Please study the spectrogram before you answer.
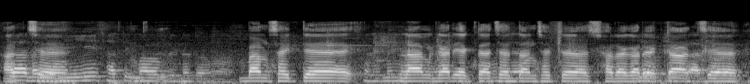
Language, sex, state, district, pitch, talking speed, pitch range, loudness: Bengali, male, Tripura, West Tripura, 145 Hz, 105 wpm, 140-155 Hz, -15 LUFS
